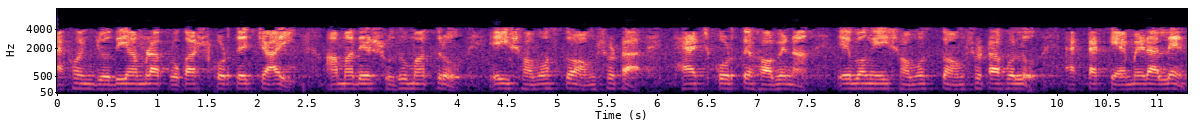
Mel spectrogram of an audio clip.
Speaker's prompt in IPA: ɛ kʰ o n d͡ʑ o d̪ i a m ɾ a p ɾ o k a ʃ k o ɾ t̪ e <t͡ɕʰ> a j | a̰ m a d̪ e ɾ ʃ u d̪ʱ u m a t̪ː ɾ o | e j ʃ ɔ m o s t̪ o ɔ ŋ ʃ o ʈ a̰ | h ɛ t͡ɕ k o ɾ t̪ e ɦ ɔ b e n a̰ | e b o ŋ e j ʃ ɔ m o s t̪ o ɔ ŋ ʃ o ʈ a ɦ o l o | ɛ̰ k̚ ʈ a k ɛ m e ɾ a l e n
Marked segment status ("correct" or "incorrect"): incorrect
